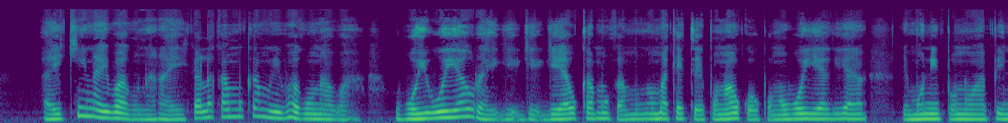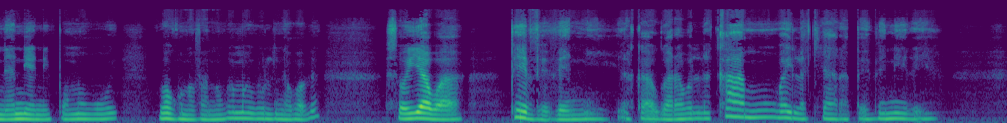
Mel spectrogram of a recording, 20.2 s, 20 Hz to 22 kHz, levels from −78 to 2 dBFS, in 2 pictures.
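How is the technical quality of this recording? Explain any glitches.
Two kinds of packet-loss glitch are audible in the speech, both brief and both covered over rather than left as gaps.

Lost packet rebuilt from error correction, 3.21 to 3.23 s: one packet went missing, but the next packet carried a low-bitrate backup copy of it, which the decoder played in its place for 20 ms. Nothing drops out. Because the stand-in was coded at much lower quality, that moment sounds rougher and noisier than the audio around it. If the call was full-band, the top frequencies also dip there, since the backup copy does not hold them and the decoder only estimates them.

Short concealed packet loss, 8.63 to 8.67 s and again straight after, 8.67 to 8.71 s, between "pono voiagia" and "ne moni": two consecutive 20 ms stretches never arrived in time, and no backup copy was available. The receiver invented about 17 ms of fill for each by extending the preceding sound, following its pitch if it was voiced or using shaped noise if not, then blended back into the real signal. 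The result is a short smear or wobble across that join, and a brief sound such as a consonant may be lost.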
